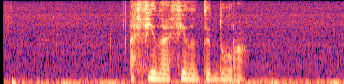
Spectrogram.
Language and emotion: Russian, angry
